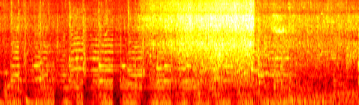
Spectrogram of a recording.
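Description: Spice paste going into hot oil with fried potatoes: a few stirring scrapes, then a loud, rising sizzle that swells as the paste hits the pan and eases off slightly near the end.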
